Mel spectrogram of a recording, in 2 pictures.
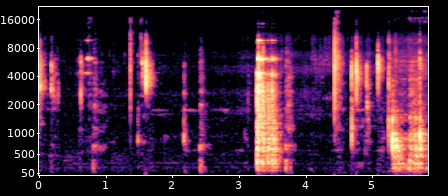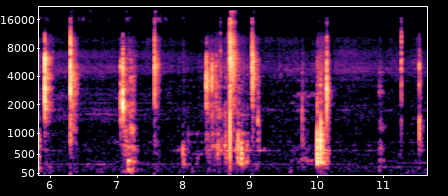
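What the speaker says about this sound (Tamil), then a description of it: "சூடான எண்ணெயில் கடுகு, உளுந்தம் பருப்பு போட்டுக்கிறோம்" Mustard seeds and urad dal splutter in hot oil, heard up close as sparse, irregular pops and crackling bursts separated by brief quiet gaps, with no talking.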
